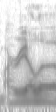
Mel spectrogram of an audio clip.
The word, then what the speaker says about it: Ariella: They focused a lot on Ariella. That's how you say her name, Ariella of Kulba.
